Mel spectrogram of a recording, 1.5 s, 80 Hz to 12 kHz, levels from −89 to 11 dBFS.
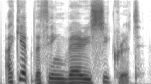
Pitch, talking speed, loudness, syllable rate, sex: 160 Hz, 240 wpm, -16 LUFS, 6.0 syllables/s, male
